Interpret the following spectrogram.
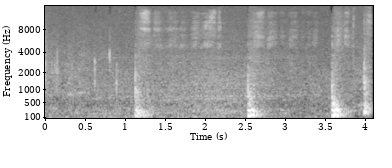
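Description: Pen writing on an interactive display board, with a few dull knocks of the pen against the screen, three in all.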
